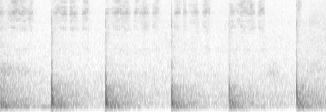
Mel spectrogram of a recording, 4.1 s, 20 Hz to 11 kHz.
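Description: A pen writes on paper while working a fifth-grade maths exercise, coming as five distinct scratchy strokes about every 0.8 seconds, each starting with a sharp attack and then fading, close and clear with no talk.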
